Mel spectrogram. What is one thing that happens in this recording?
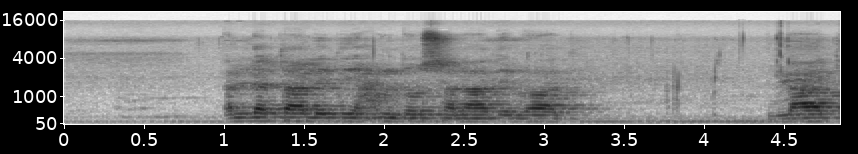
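A man chants in a deep, drawn-out voice through a microphone and loudspeaker.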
